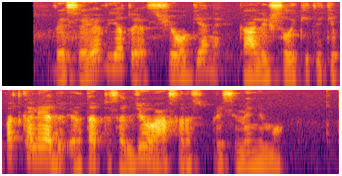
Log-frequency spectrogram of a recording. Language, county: Lithuanian, Vilnius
